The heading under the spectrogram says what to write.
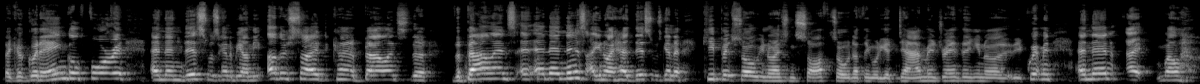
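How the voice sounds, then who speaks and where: A man hosting a storytime for children, reading and chatting in a theatrical, halting, conversational way. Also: sits high, fairly bright tone. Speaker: storytime host and teacher. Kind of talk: children's storybook read-aloud with chatty asides.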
